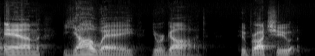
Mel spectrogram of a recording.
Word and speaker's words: Yahweh: That is the Tetragrammaton, and we have just put Lord in there, but probably the best way to pronounce that would be Yahweh. That's the best understanding that scholars have for how to say it.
